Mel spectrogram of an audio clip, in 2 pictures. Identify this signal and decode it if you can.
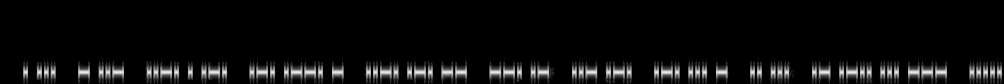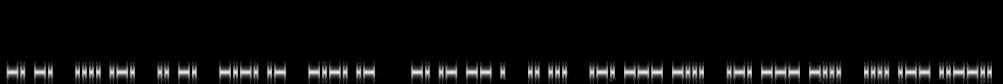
Morse code, heard as a keyed tone, about 34 wpm, 570 Hz. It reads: ES TU FER RPT FRM GA UR RST IS ALSO 5NN HR IN CA CA NAME IS ROB ROB HW?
